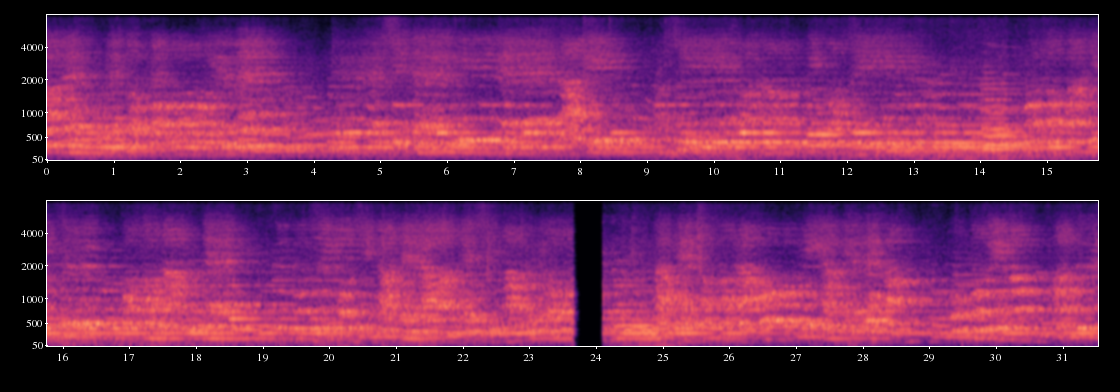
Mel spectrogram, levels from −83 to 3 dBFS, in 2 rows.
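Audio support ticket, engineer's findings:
Long network dropout, 23.65–24.11 s. Sound cuts out and the receiver stretches the last audio into a fading buzz or hiss, then about 0.33 s of near-silence. Audio resumes with roughly 0.44 s lost. Likely packet loss upstream of the jitter buffer. G.722 band limit at 8 kHz present throughout.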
